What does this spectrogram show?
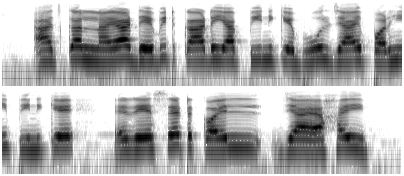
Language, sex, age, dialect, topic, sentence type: Magahi, female, 25-30, Western, banking, statement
